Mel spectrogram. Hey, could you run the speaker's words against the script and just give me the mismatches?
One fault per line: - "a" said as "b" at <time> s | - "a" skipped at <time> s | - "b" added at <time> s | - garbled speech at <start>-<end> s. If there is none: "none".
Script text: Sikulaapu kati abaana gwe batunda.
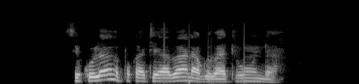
none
